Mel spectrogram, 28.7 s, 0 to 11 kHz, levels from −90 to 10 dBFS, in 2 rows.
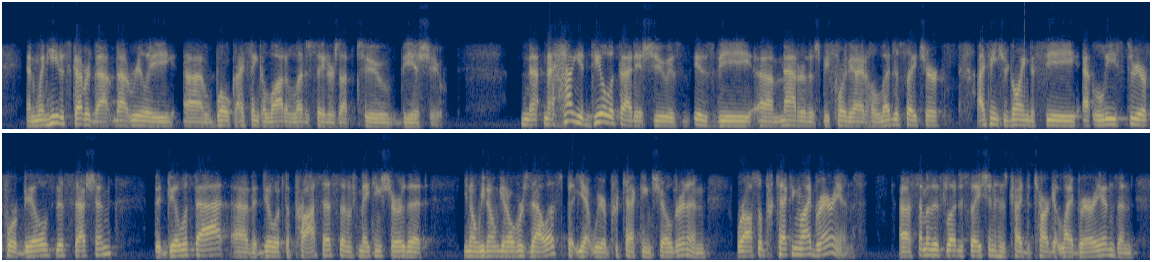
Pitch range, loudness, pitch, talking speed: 110-135 Hz, -22 LUFS, 120 Hz, 195 wpm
